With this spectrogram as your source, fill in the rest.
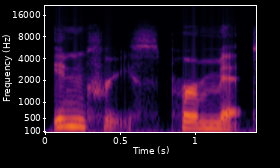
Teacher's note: Right, increase or pyramid. But when it shifts to a verb, the stress moves to the second syllable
